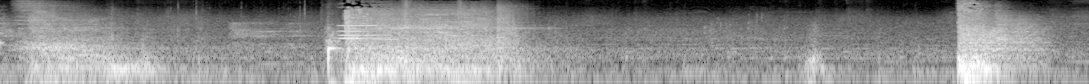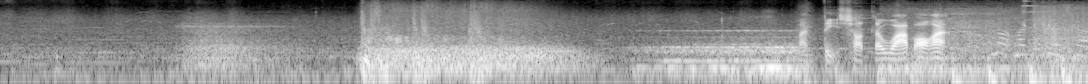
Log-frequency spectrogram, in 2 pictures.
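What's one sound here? Game sound effects whoosh and burst as spells are cast in short loud bursts.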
